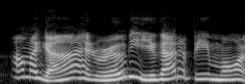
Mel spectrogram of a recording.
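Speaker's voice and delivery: very high, slow, drawn-out put-on voice. Asked to say it in the Gracie voice, speaking to Ruby: Gracie voice. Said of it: "says it in your Gracie voice".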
